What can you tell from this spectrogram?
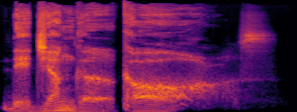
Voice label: Male Troll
